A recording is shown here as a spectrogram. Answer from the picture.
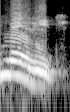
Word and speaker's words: Nedich: Es Nedich. Es Nedich porque lleva un acento en la e.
